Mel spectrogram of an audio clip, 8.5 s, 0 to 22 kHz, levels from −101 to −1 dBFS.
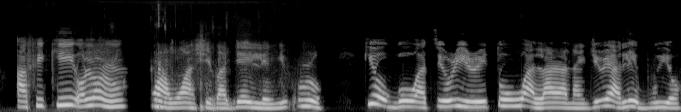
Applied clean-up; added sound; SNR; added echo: neural mask model Resemble Enhance denoiser.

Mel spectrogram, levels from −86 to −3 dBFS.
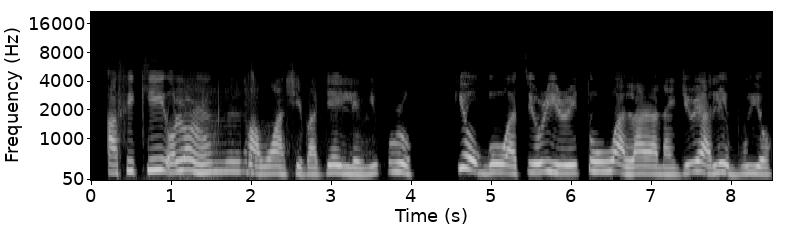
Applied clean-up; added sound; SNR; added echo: neural mask model DeepFilterNet 3.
